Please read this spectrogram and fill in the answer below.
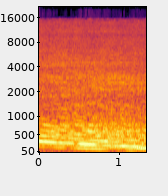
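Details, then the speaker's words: Yamaha M-Slaz after engine repair (new cam and head, special valves, original piston, ECU reset, new charging plate): blips of throttle pick up smartly and fall back smoothly with no rattle or hesitation; running okay. "แตะหมืรอบเลยขึ้นได้เลยนะครับตอนนี้ก็โอเคแล้วนะครับ"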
